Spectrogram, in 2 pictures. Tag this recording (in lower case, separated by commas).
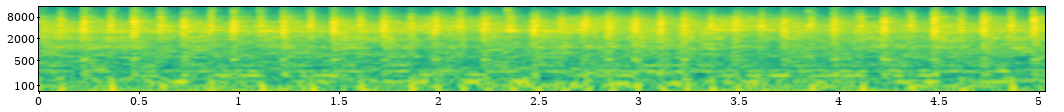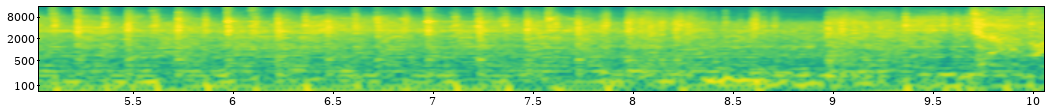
heavy metal, rock music, music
